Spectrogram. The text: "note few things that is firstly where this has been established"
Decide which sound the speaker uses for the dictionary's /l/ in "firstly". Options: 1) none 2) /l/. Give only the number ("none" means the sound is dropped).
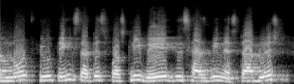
2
